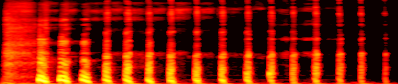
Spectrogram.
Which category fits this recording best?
Sound effects > Human sounds and actions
